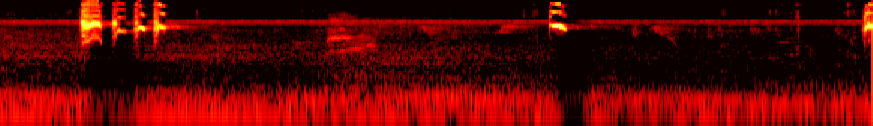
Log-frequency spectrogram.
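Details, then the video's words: Rival-provoking konin song: a quick cluster of four high, sharp chirps, then a long quiet gap with a faint soft call, and single high chirps later, over a low steady hum. "Konin bunyi manggil lawan"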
